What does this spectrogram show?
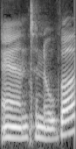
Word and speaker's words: Antonova: was reading the book I was pronouncing the last names Antonova, but I watched an interview with Olivia Blake and she was saying Antonova, so yeah, we're gonna pretend like I was saying that the entire time.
